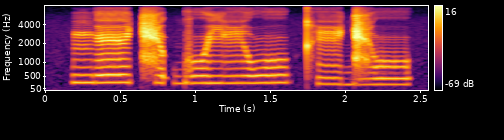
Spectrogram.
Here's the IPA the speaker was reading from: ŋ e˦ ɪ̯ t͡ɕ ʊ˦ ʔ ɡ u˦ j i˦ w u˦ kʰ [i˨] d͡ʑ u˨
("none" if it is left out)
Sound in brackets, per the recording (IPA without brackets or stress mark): i˨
